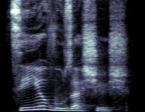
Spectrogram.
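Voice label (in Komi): сійӧ вузасьысь, Komi, female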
